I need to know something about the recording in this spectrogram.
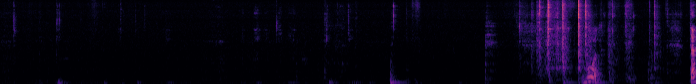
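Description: Metal parts click and clack softly as a jig is adjusted by hand.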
